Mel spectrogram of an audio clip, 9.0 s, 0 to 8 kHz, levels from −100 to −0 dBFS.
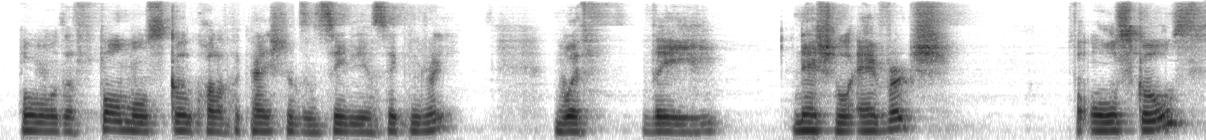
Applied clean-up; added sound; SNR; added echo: neural mask model DeepFilterNet 3.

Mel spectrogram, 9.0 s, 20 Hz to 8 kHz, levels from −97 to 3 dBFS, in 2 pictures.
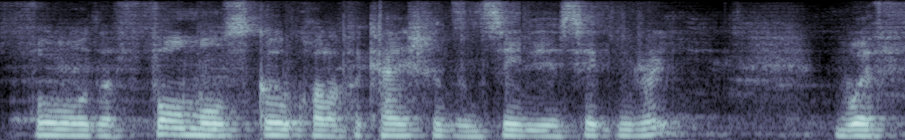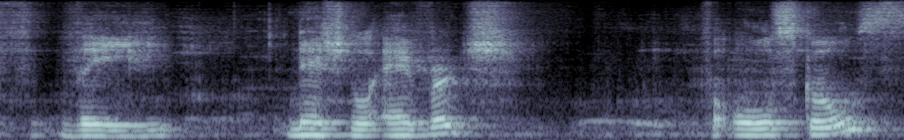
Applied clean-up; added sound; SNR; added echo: neural separator model SepFormer DNS4.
